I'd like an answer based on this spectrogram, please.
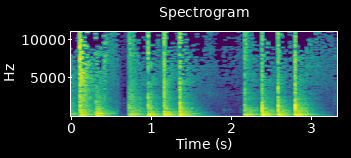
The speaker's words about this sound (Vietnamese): Đúng lúc này, rầm rầm rầm, có người đập cửa dịch trạm kêu rầm rầm.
